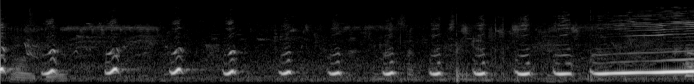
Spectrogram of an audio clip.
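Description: A lar gibbon gives a quick series of hooting, upslurred notes that ends in a long rising wail.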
